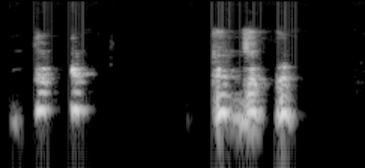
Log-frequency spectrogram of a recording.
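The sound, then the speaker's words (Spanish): A voice imitates a gargling laugh as an example of a 'pez burleta' laugh: two short voiced bursts, a brief pause, then a quicker run of three louder, throaty bursts. “No, no, esto lo estoy haciendo yo como ejemplo de risa de pez burleta.”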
